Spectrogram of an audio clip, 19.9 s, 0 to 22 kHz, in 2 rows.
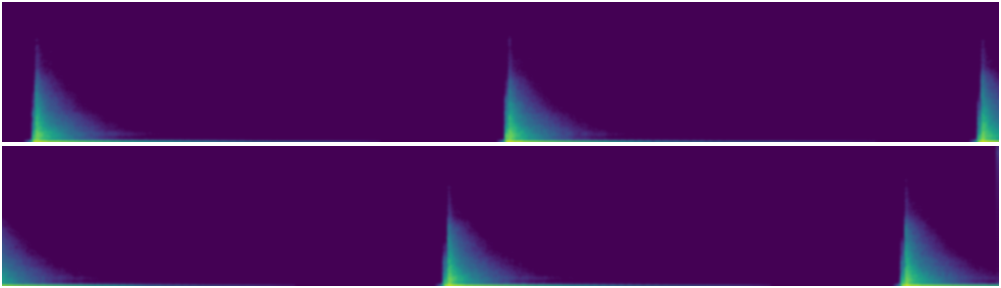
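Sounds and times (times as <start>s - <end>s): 
marching bass drum flam with soft beater: 0.3s - 1.7s, 5.1s - 6.4s, 9.8s - 10.8s, 14.4s - 15.3s, 19.0s - 19.7s.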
